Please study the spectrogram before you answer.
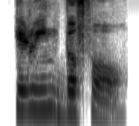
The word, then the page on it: hereinbefore: Indian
